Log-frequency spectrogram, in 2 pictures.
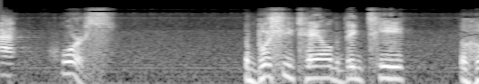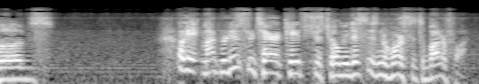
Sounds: Speech

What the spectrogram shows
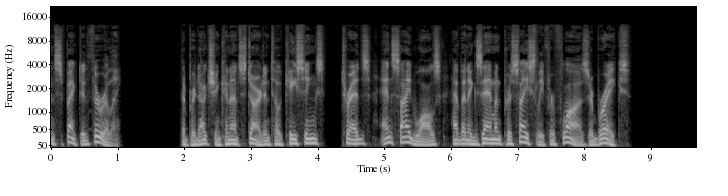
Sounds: Speech, Speech synthesizer

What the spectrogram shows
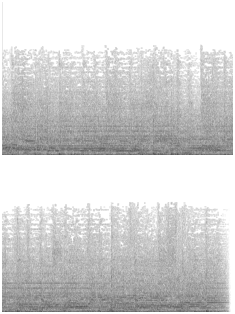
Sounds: Music, Male singing

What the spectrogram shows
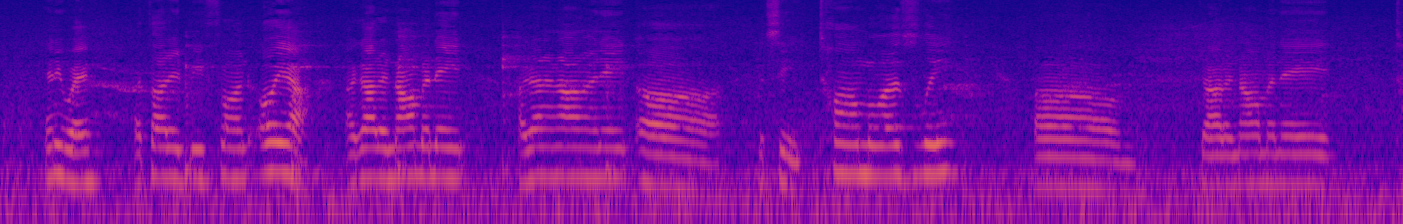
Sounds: Speech

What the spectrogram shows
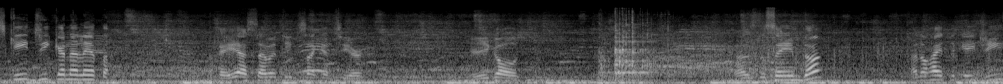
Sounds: Speech

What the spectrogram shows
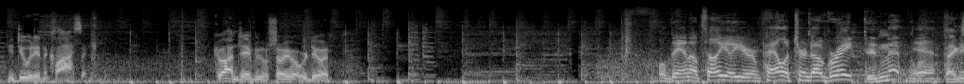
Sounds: Speech, Music

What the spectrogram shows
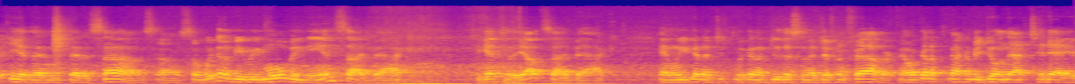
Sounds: Speech

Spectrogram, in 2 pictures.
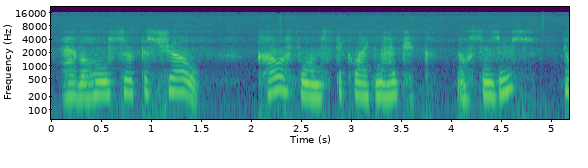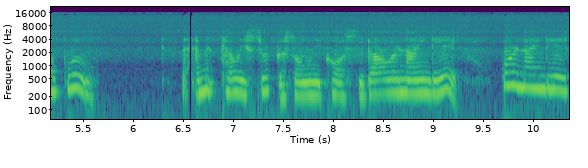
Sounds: Speech

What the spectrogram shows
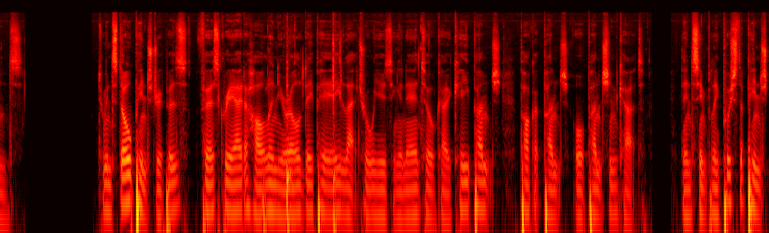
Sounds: Speech

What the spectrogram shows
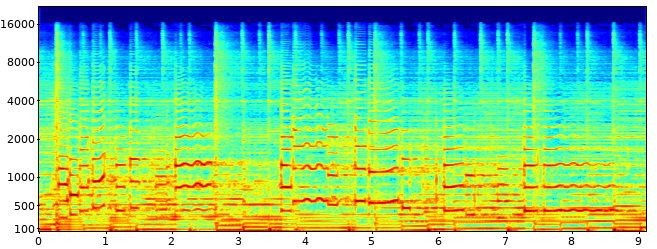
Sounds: Music

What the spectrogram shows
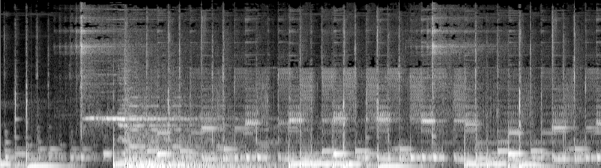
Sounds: Music, Drum machine

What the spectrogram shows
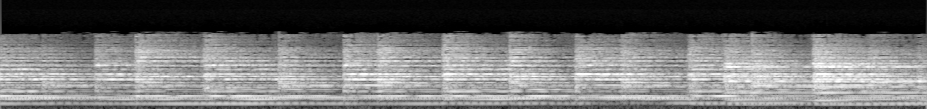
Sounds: Bell

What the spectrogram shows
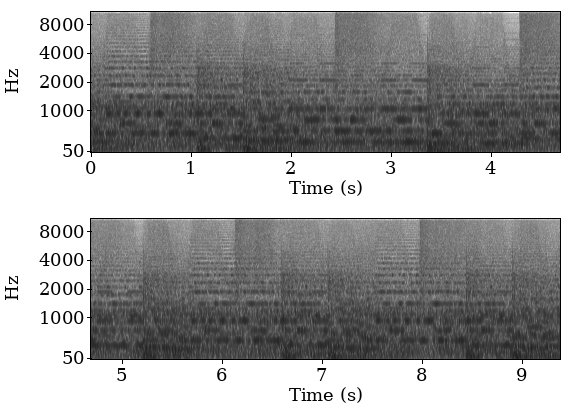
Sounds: Music, Dubstep

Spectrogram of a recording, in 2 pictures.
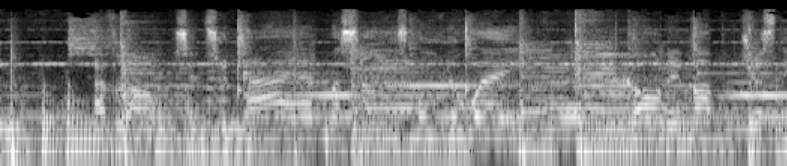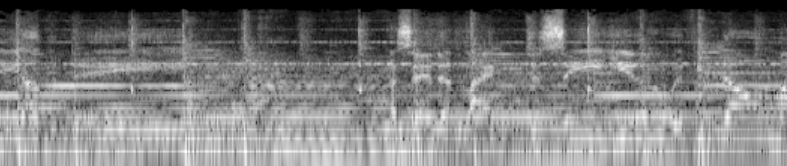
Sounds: Country, Bluegrass

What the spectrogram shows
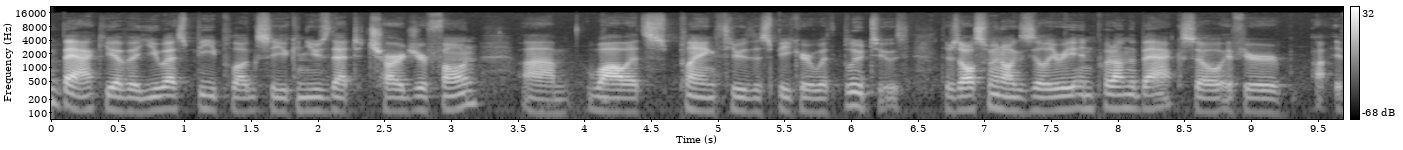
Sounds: Speech

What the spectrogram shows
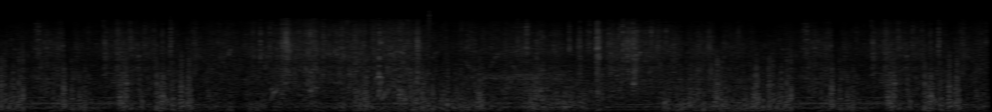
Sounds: Boat

